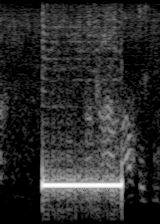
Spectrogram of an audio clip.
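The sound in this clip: A single steady ringback tone, about one second long, sounds on the line as someone places a phone call, then fades into quiet.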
